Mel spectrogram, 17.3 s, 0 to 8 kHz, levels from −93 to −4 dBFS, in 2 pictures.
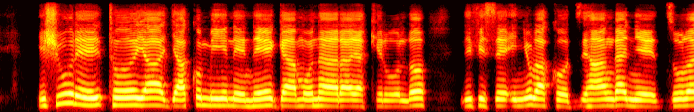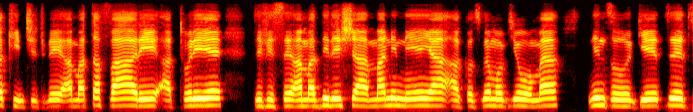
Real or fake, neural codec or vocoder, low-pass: fake; codec, 16 kHz, 0.9 kbps, LongCat-Audio-Codec; 7.2 kHz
